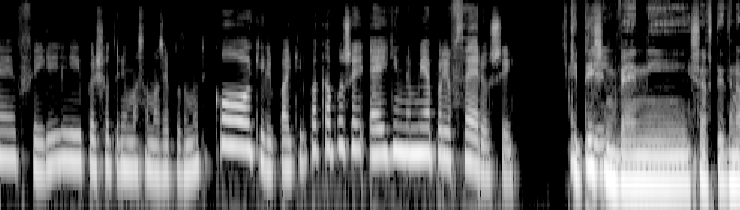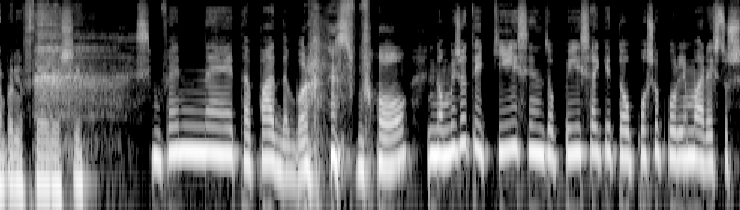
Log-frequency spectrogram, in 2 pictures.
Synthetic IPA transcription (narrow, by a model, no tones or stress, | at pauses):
filipe̞ɾiso̞t̪eɾiimɐst̪ɐmɐziɐpot̪oðimo̞t̪i̥ko̞ce̞lipɐce̞lipɐkɐpo̞seʝine̞miɐːpe̞le̞fθe̞ɾo̞si | cet̪isiɱve̞niseɐft̪it̪inɐpe̞le̞fθe̞ɾo̞sisiɱve̞nunet̪ɐpɐnd̪ɐbo̞ɾonɐsu̥po̞no̞mizo̞ot̪ie̞cisinit̪o̞piːsɐce̞t̪o̞po̞so̞po̞limɐɾesi̥t̪os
